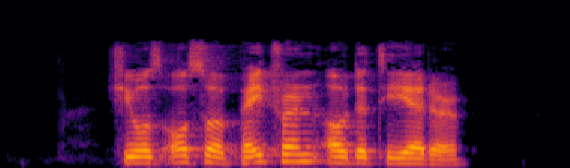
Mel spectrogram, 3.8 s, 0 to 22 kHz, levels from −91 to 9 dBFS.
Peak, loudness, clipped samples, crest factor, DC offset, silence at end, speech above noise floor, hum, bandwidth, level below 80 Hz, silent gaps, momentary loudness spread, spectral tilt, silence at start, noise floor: -2 dBFS; -17 LUFS; under 0.1%; 18 dB; under 0.1%; 0.75 s; 52 dB; none; 8.2 kHz; -62 dBFS; none; 6 LU; -5.5 dB/octave; 0.75 s; -69 dBFS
